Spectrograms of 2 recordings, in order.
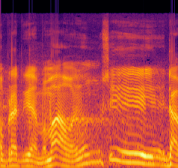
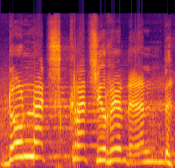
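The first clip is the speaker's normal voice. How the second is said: high, slow professor voice, laughing; imitated professor insult; 9 semitones higher, slower than usual. Professor mocking a student's dandruff, high and slow. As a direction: deliver the dandruff insult like the old teacher. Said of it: "sabi niya".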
